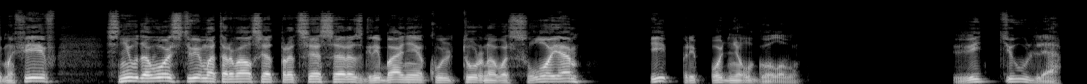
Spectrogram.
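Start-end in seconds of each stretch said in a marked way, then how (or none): 9.5-10.6 gently coaxing, tender, softened. The boss calls out to the trainee Timofeev again, switching to a more tender intonation. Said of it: "перешла на более нежные интонации".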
